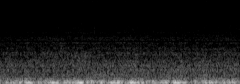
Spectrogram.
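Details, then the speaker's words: 2008 Toyota Avensis dual-zone climate control after replacing the driver-side temperature actuator (stepper motor) that crackled when adjusted: ignition on, engine idling, no crackling or clicking from the dash, actuator runs quietly. "Включай зажигание, регуліруй. Посторонніх звуків немає."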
